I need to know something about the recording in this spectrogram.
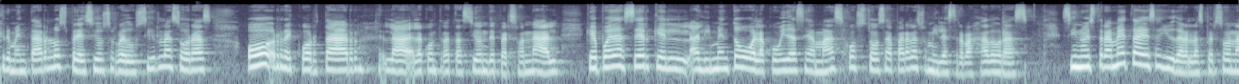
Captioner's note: speaking in spanish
